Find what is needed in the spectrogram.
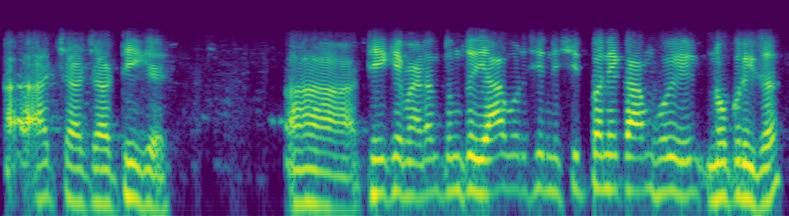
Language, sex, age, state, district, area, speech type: Marathi, male, 45-60, Maharashtra, Jalna, urban, conversation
